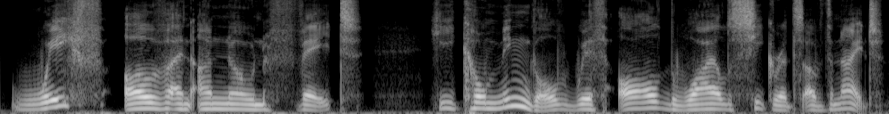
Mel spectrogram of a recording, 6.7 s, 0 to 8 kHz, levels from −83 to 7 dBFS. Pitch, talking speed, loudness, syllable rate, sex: 135 Hz, 135 wpm, -17 LUFS, 3.2 syllables/s, male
